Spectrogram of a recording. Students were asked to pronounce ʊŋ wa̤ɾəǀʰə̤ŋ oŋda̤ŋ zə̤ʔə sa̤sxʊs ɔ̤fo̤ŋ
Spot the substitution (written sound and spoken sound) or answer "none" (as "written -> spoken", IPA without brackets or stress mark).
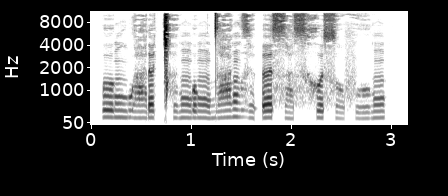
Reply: none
